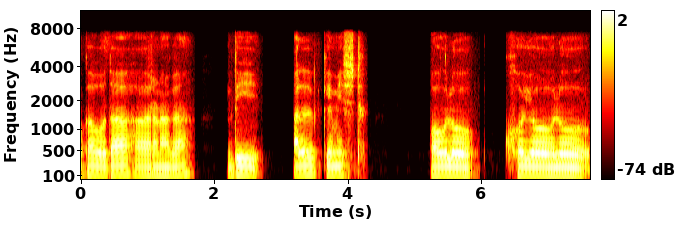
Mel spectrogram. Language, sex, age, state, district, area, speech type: Telugu, male, 18-30, Andhra Pradesh, Kurnool, urban, spontaneous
